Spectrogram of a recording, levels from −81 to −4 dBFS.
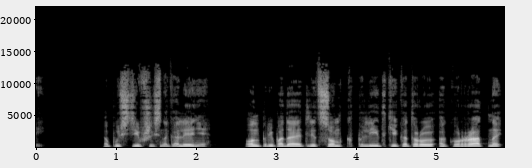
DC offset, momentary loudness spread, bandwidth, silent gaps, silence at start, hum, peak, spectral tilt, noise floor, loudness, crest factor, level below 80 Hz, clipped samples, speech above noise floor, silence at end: under 0.1%; 10 LU; 13 kHz; 0.12-0.83 s, 2.25-2.59 s; 0 s; none; -2 dBFS; -4.5 dB/octave; under -90 dBFS; -23 LUFS; 22 dB; -52 dBFS; under 0.1%; over 67 dB; 0.05 s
